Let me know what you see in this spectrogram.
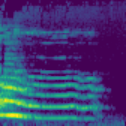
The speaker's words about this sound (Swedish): Jag gillar att min hund börjar yla nu också.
